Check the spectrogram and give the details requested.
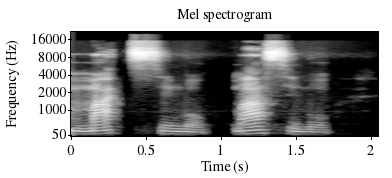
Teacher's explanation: máximo a gente fala com um som de s, não de x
